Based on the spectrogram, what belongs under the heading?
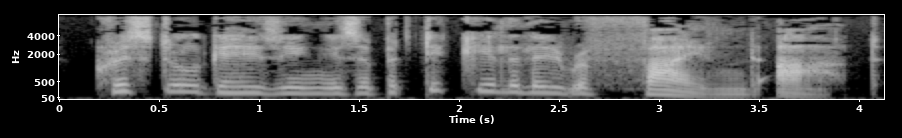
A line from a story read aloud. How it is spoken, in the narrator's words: she said dreamily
